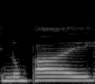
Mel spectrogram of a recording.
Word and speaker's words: NumPy: I think it's like numpai. Numpai. Yeah, definitely numpai.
